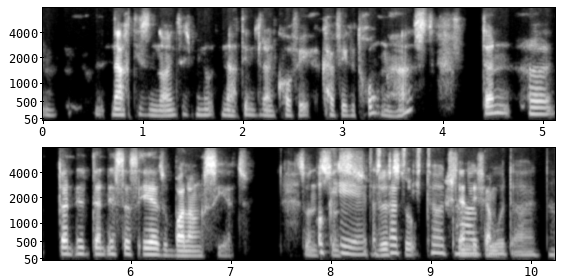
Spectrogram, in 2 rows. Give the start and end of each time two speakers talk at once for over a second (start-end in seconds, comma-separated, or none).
7.9-9.8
